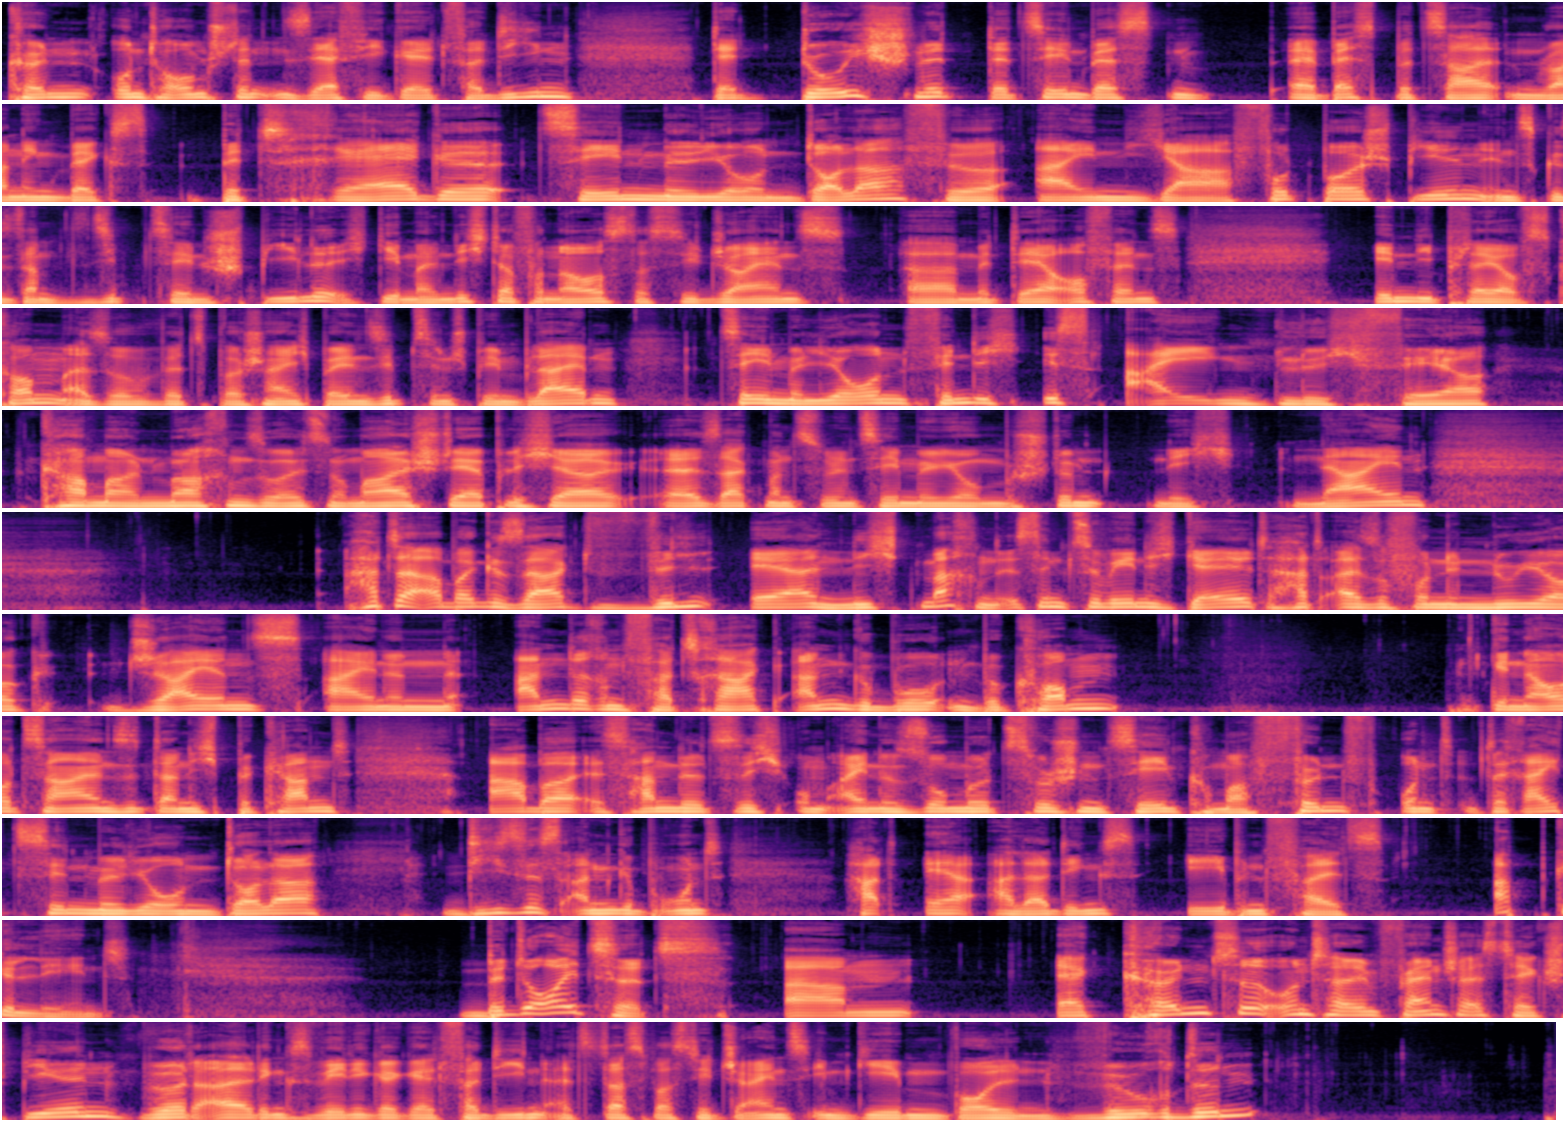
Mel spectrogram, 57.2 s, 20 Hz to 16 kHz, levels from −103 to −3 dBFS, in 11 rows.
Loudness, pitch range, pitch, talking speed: -16 LUFS, 105-130 Hz, 115 Hz, 155 wpm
